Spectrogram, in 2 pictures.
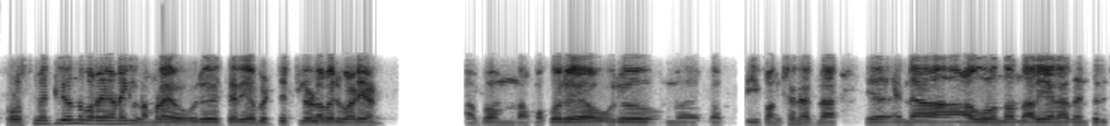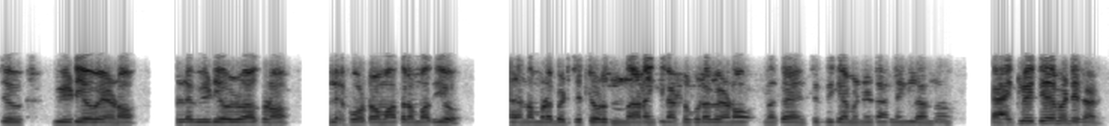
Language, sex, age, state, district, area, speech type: Malayalam, male, 30-45, Kerala, Alappuzha, urban, conversation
